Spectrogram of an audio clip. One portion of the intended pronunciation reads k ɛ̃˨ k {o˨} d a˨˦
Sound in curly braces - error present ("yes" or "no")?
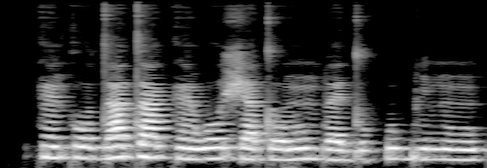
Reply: no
